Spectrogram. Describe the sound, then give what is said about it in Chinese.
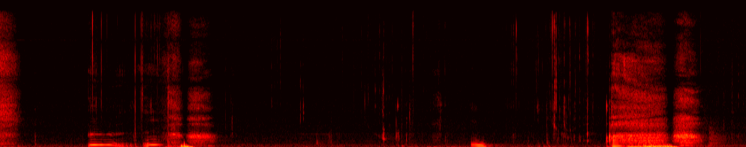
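Someone chews and eats food in a few short, wet bursts of mastication separated by quiet gaps. The strongest, longest burst comes near the end. “不许吐，吃掉。”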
